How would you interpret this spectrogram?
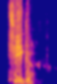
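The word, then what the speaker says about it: Taiga: How do you pronounce it? You know that. Tiga.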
